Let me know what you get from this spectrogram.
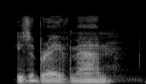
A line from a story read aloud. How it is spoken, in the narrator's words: murmured the king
